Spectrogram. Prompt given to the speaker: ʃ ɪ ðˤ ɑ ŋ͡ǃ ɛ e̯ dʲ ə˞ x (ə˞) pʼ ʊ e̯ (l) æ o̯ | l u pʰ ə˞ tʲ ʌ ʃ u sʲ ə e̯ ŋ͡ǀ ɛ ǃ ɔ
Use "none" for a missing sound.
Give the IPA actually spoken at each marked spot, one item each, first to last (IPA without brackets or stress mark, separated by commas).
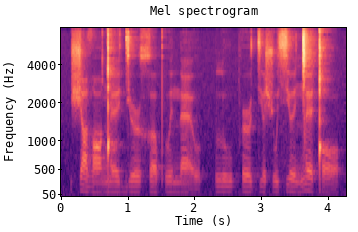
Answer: ʌ, n̪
